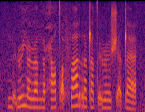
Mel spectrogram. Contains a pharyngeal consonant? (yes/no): yes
